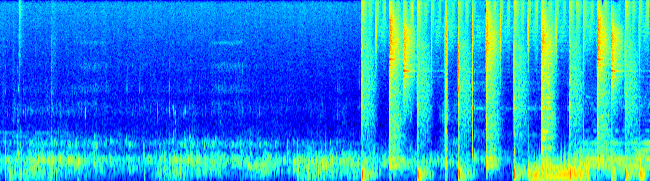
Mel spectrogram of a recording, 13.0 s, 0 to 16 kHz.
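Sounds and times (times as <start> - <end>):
muffled water gurgling: 0.0 - 7.2.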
